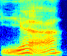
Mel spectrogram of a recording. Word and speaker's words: year: of a vowel sound so be careful to make year the period of time at rhyme with her for her it lasted a year so yeah starts with a very very little very short e but most of the word is the long er i've been doing this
